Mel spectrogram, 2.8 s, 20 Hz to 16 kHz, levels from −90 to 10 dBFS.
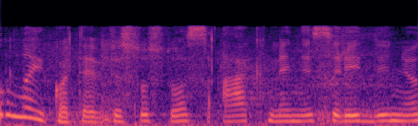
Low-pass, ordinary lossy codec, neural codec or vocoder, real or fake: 7.2 kHz; MP3, 64 kbps; none; real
